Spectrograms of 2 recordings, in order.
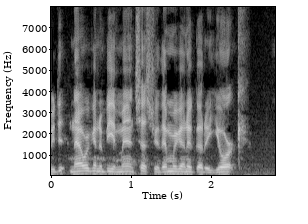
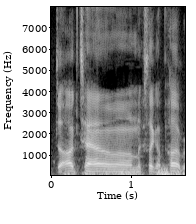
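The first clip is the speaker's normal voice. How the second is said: ordinary delivery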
